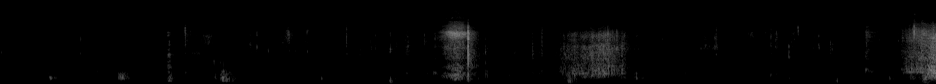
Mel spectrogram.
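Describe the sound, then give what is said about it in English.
Someone sips a Coke: scattered small clicks and handling noises, a sharp burst, then a longer airy slurp, with one more burst at the end. No one talks. “Hold on a minute while I get a sip off my Coke again.”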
